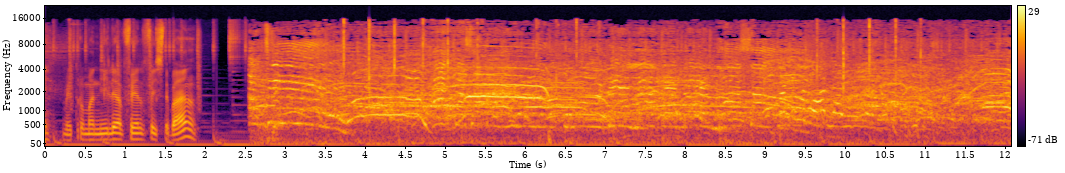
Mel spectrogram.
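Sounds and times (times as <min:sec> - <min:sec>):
crowd voices calling and talking: 0:02.6 - 0:12.0.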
